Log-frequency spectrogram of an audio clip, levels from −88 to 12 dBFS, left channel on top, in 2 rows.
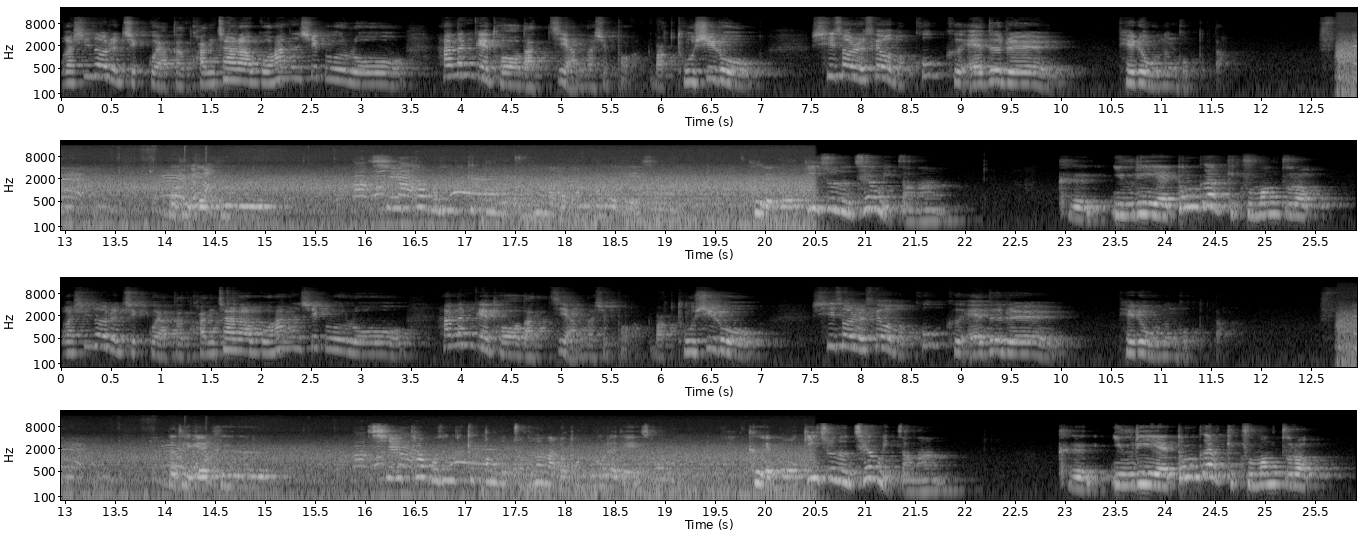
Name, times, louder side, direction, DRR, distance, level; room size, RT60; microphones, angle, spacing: voice 1, 0.0-6.9 7.5-10.0 10.6-11.2 11.5-11.6 12.6-12.7 13.8-15.1 19.4-19.7, left 4 dB, 80° left, 2 dB, 2.1 m, -30 dB
sound 1, 12.7-20.5, left 5 dB, 30° left, 0.5 m, -28 dB
voice 2, 12.9-13.5 14.0-15.1 16.0-19.2 19.6-21.8 22.9-25.4, right 1 dB, 60° right, 2 dB, 2.5 m, -26 dB
24.0 x 16.0 x 3.0 m, 0.72 s
head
